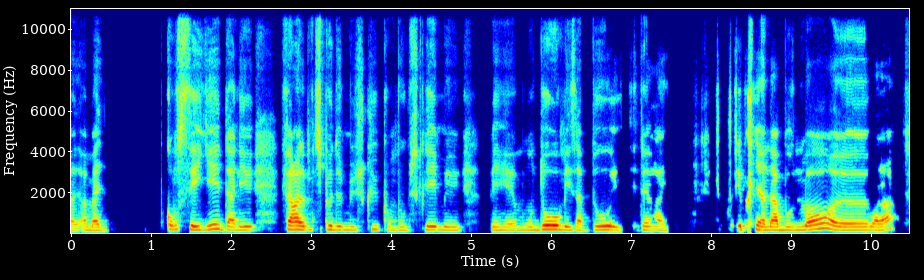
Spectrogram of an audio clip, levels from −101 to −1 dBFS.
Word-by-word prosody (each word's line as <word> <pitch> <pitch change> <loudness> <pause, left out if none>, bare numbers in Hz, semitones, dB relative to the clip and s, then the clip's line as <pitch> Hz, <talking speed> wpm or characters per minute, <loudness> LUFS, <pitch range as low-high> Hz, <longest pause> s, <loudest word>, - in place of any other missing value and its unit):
elle 160 - -6
m'a 155 0 -1
d 150 +1 -16 0.7
conseillé 195 +1 0
d'aller 170 -2 -2 0.3
faire 195 -2 +5
un 185 -1 +7
petit 185 +1 -8
peu 190 -1 -1
de 180 0 -3
muscu 170 +4 -10
pour 165 -5 -14
muscler 165 +2 -4
mes 160 -1 -8 0.4
mes 160 0 -7
mon 160 0 -9
dos, 200 +4 +7
mes 165 -2 -5
abdos, 175 +4 +2
et 155 -2 -3
cetera. 175 -1 -7 0.2
Du 155 - -20 0.5
coup, 405 - -20
j'ai 370 - +2
pris 195 - 0
un 165 0 0
abonnement, 170 +8 +3
heu, 160 -2 0
voilà. 160 -1 -1
170 Hz, 165 wpm, -23 LUFS, 160-190 Hz, 0.7 s, un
